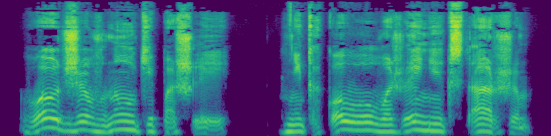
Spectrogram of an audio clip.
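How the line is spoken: Grumbling little dragon. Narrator (Russian): Ворчал дракончик

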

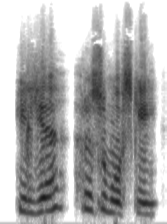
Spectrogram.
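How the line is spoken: Confused repetition. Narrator (Russian): растерянно повторила Алена

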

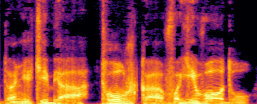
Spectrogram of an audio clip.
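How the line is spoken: Hoarse helpless rage. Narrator (Russian): уже хрипел в бессильной ярости Баклан

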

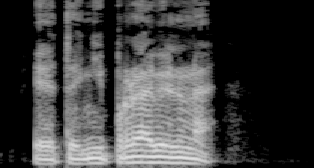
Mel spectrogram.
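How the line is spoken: Forced out with difficulty. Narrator (Russian): С трудом выдавил я из себя

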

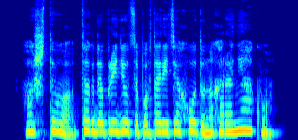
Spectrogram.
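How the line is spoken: Groaning. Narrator (Russian): простонала

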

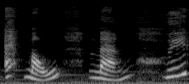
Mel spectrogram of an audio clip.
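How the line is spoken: Flustered stammering. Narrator (Vietnamese): Nàng ta đọc mà lúng ta lúng túng, lắp bắp

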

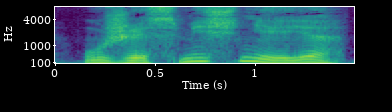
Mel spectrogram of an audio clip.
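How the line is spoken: Muttered. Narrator (Russian): пробормотал Шурик

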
